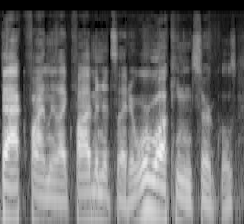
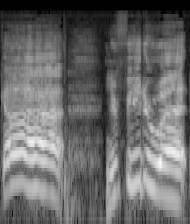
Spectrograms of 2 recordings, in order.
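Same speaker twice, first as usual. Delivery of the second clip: high-pitched jeering of bar buddies; imitated group outcry, pitched way up; mock crowd teasing; 12 semitones higher, slower than usual. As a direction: tease in a much higher voice. Bar crowd teasing his wet feet.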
